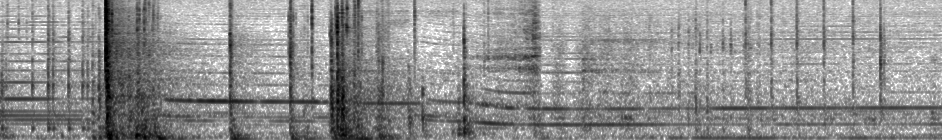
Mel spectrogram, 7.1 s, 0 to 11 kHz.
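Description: BMW 4 Series Convertible's three-piece retractable hardtop closing. Its electro-hydraulic pump whines steadily, with three loud clunks from the roof mechanism in the first half. The whine drops in pitch about three and a half seconds in.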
